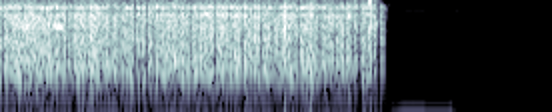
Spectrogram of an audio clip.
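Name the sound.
car engine running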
